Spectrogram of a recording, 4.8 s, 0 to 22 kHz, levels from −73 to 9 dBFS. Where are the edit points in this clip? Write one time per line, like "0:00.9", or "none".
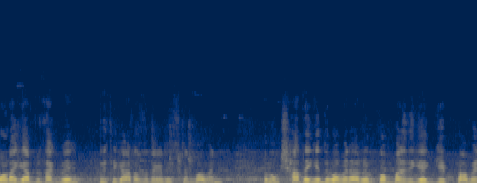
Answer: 0:01.0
